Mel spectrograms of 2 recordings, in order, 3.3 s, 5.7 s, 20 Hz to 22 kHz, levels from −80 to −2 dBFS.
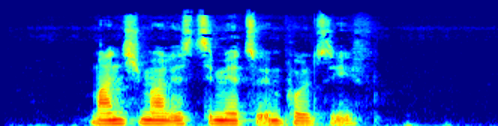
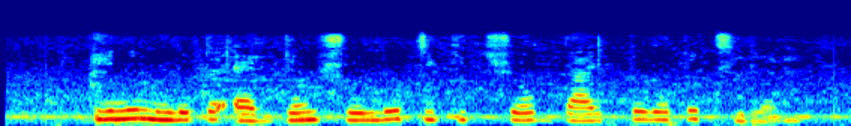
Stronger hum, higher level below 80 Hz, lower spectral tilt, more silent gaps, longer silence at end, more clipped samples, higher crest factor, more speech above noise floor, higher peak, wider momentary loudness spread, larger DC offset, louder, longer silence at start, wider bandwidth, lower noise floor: neither; first, -46 dBFS vs -54 dBFS; second, -5 dB/octave vs -7 dB/octave; neither; first, 0.55 s vs 0.05 s; neither; about the same, 18 dB vs 14 dB; first, 38 dB vs 20 dB; about the same, -4 dBFS vs -2 dBFS; second, 9 LU vs 18 LU; neither; about the same, -18 LUFS vs -17 LUFS; first, 0.6 s vs 0.05 s; first, 15.5 kHz vs 7.4 kHz; first, -56 dBFS vs -36 dBFS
